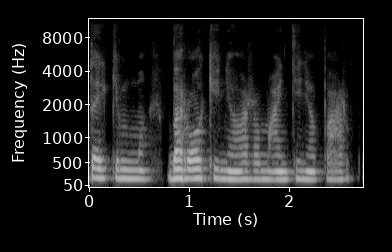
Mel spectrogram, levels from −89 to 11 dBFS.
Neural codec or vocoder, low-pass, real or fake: none; 10.8 kHz; real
